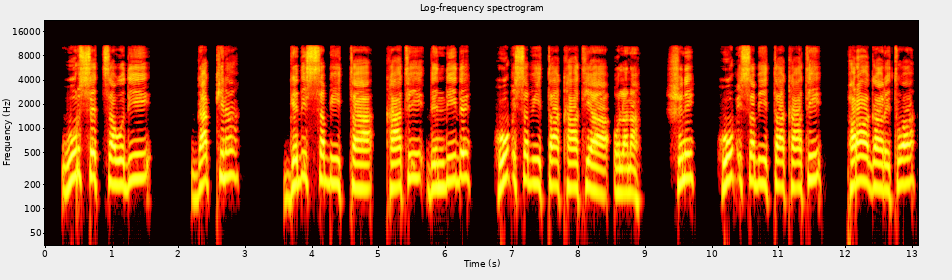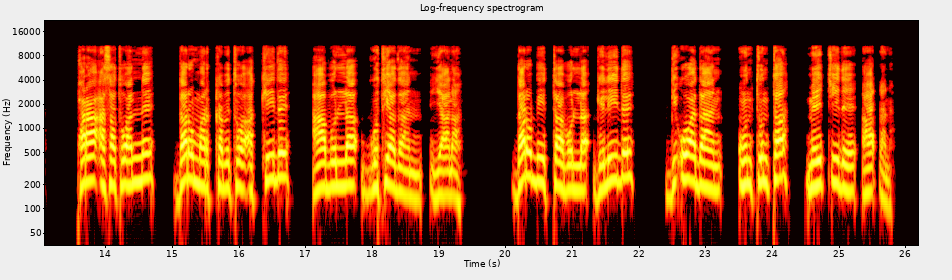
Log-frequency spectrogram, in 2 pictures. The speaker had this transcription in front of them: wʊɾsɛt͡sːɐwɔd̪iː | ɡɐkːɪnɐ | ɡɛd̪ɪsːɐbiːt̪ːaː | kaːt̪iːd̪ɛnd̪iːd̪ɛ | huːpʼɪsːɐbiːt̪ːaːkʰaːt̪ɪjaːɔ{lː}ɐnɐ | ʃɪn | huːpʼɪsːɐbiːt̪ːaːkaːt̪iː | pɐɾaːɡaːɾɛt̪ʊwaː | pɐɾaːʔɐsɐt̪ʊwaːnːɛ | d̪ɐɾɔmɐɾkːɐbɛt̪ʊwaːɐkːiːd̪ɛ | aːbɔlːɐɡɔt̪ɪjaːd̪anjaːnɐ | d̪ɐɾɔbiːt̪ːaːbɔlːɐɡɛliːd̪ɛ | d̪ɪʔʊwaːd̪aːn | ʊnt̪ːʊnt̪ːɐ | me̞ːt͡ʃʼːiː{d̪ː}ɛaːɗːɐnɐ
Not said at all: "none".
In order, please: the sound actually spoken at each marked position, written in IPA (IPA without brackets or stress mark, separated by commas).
l, d̪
